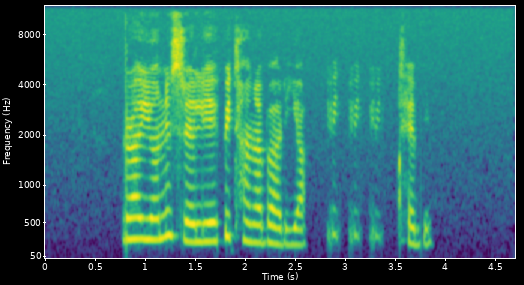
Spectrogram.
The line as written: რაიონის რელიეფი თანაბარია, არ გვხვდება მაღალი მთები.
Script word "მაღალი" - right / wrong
wrong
